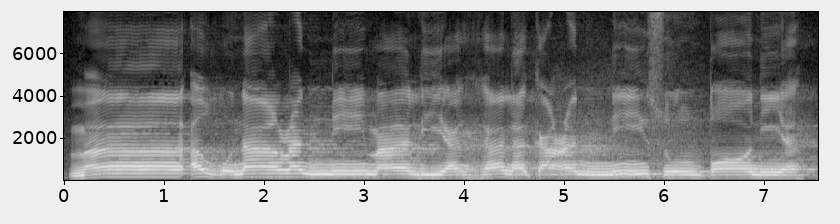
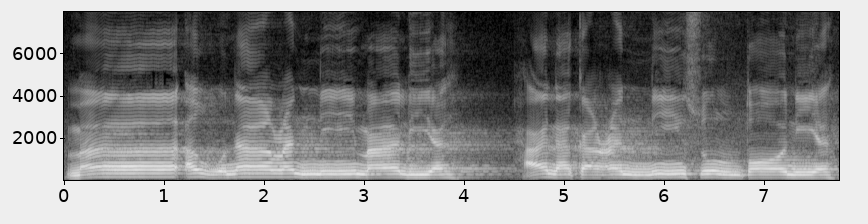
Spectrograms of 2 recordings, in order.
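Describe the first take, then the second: First: Maliyah runs straight on without a pause. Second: There is a brief breathless pause after maliyah.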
